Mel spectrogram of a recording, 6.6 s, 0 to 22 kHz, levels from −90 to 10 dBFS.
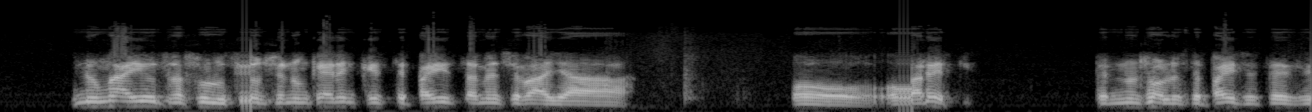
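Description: Bluetooth stutter at 1.22–1.26 s and 4.51–4.57 s: late packets make a short slice repeat as a buzz. Unlike a silent dropout, the sound then resumes further on, skipping about 41 ms and 61 ms.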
